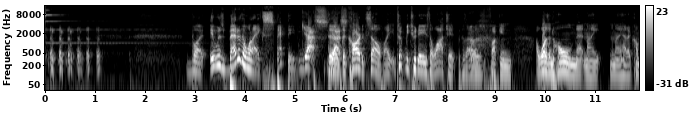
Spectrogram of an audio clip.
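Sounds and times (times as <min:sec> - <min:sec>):
bell ringing in rapid strikes: 0:00.0 - 0:03.4
speech: 0:00.1 - 0:02.0, 0:02.8 - 0:11.8.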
